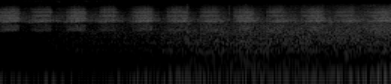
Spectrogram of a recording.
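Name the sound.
crickets chirping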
